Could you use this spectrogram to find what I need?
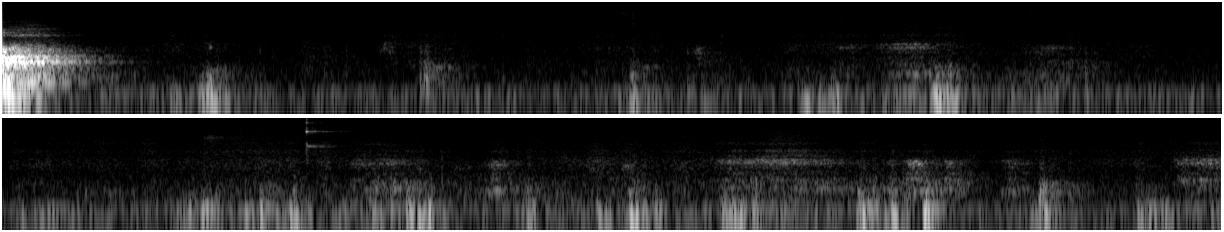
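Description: A towel rubs softly against a face.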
